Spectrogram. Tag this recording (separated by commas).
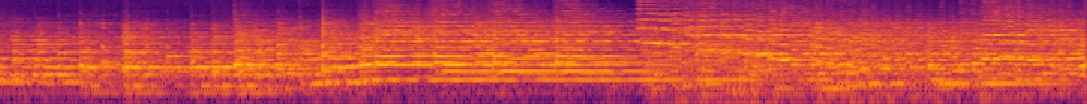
Music, Violin, Musical instrument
